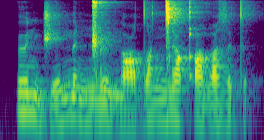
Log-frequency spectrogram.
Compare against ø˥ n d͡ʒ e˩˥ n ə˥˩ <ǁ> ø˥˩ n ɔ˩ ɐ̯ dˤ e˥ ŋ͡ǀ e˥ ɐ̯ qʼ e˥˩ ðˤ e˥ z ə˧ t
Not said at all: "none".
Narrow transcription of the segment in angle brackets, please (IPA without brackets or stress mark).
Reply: ŋ͡ǁ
